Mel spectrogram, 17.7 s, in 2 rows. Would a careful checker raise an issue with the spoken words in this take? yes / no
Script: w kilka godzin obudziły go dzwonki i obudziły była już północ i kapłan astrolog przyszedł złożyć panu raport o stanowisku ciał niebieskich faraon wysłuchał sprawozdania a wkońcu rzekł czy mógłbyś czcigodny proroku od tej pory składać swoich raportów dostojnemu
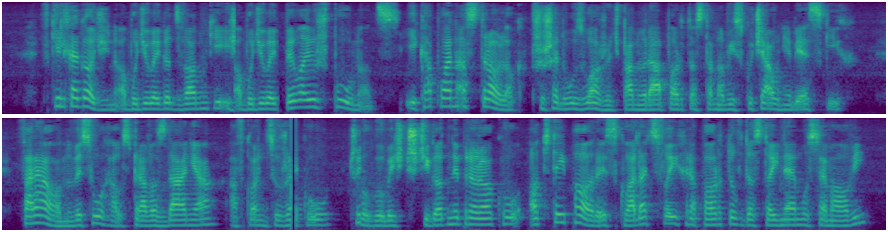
no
